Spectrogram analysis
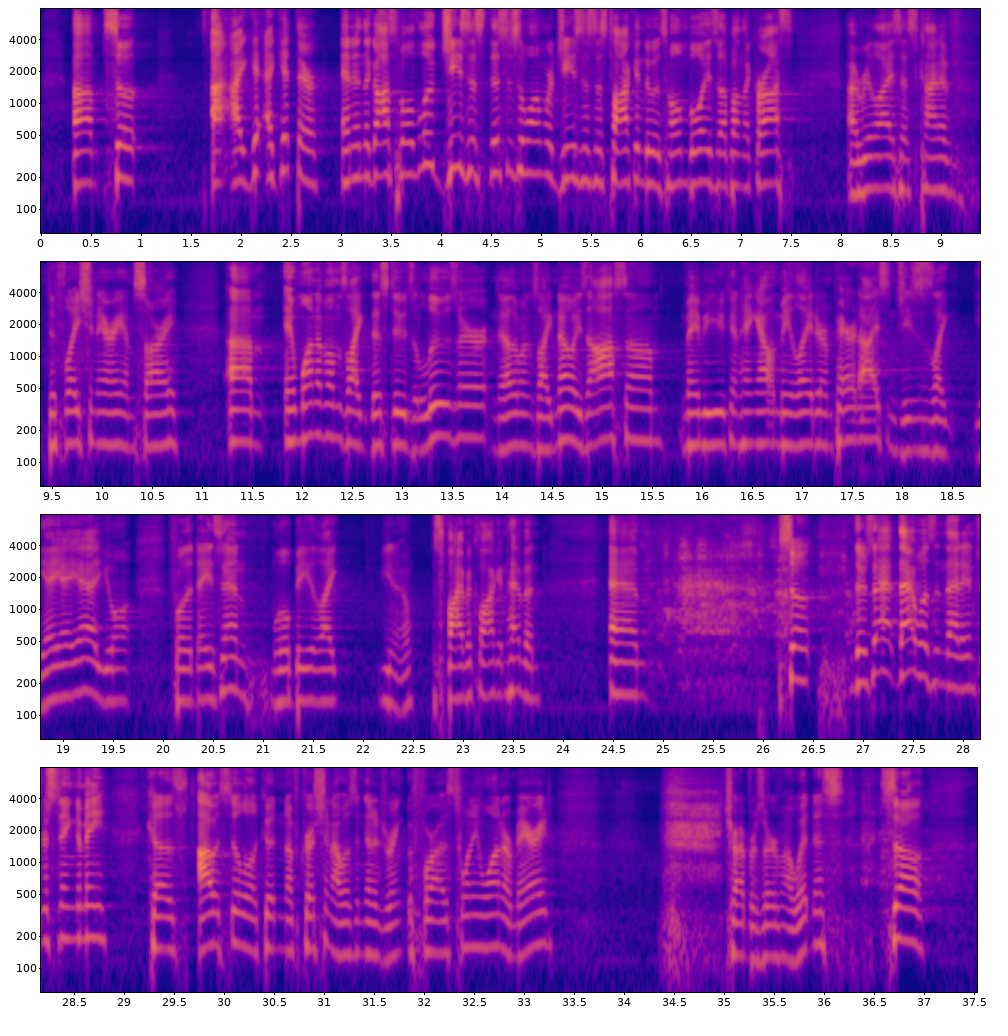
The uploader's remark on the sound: LIVE at Grandma's House Brewery. LIVE at Grandma's House Brewery , the Denver Brew Theology community kicked off a #TheologyBeerCamp pregame special.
